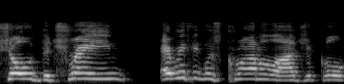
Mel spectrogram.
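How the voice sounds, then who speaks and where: Speaking with a New York accent at a moderate pace, this man has an extremely high pitch and ordinary pitch variation. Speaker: memorabilia collector. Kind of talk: casual chat. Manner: animated.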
